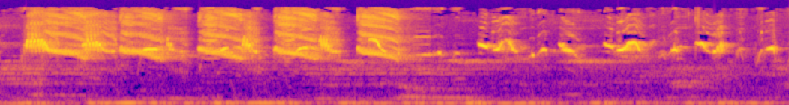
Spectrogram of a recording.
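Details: Five loud, harsh buzzy phrases from a big mature Chinese hwamei ('ngũ trường' type), then a string of short, quick whistled notes as the song keeps changing, with a low hum underneath.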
